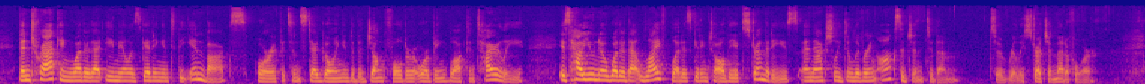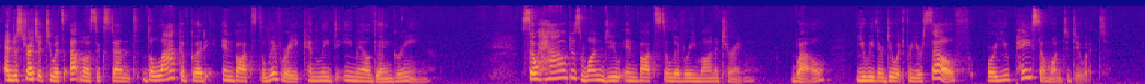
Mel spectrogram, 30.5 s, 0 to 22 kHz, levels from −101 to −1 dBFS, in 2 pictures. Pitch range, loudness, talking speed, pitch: 170-220 Hz, -29 LUFS, 175 wpm, 185 Hz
